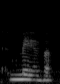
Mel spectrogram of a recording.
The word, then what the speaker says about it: Maeve: And is it Maeve, before I pronounce it wrong? Yeah, my Maeve.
